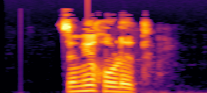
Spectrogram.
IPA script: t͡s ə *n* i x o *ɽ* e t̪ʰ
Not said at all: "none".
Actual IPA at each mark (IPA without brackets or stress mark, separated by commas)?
m, ɽ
